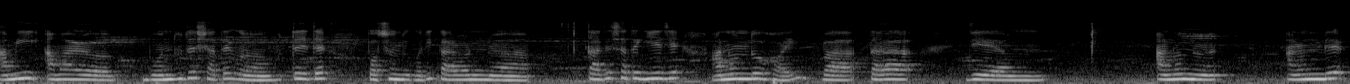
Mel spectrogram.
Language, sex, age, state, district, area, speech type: Bengali, female, 18-30, West Bengal, Purulia, urban, spontaneous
